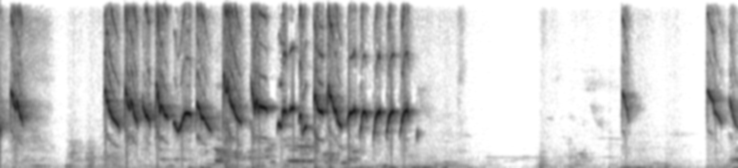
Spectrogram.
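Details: White-eye of the pleci dakun type used as a lure for other white-eyes. One sharp note, then a three-second string of rapid, high, falling chirps, a long silence, and two short bright notes near the end.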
